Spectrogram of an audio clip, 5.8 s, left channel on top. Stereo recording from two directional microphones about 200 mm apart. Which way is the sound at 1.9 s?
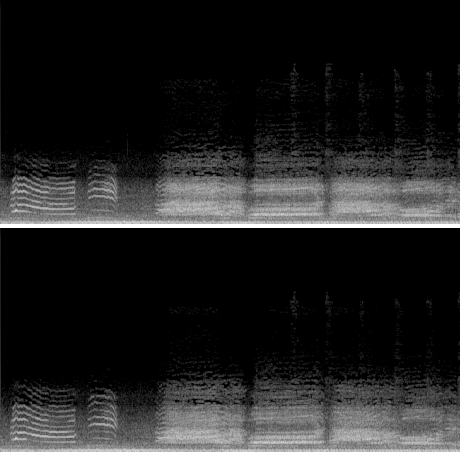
5° right (ahead or behind).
